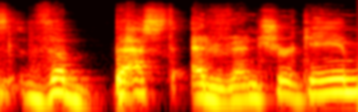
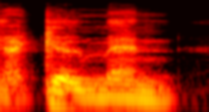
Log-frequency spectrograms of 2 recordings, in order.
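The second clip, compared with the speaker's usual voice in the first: put-on Spanish accent; 10 dB quieter than usual. Describing a movie villain, imitating Antonio Banderas Spanish accent. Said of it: "He's talking in his Spanish accent".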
